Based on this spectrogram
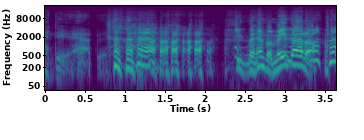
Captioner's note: people laughing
